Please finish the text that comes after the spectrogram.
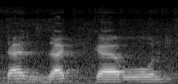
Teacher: tazakkaruna tasydiduz zal, ditasydidkan zal, tazakkarun.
